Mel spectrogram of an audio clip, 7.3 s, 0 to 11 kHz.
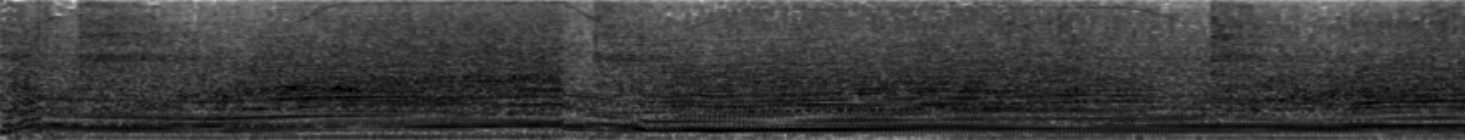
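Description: Bentley race car engine in Forza Motorsport 6, a loud sustained droning whine that holds steady and dips briefly as the gear or throttle shifts, continuous throughout.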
